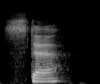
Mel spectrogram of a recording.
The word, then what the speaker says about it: Stephanie: Stephanie. – Oh my God. – Three syllables, dude.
